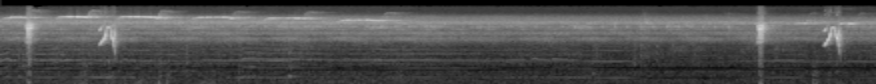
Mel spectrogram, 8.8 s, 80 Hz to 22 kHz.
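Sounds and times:
Schistocichla schistacea calls in South American Eastern Lowlands: 0:00.1 - 0:02.4, 0:07.6 - 0:08.6.

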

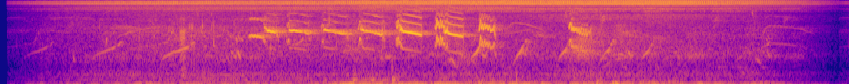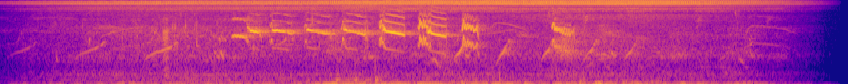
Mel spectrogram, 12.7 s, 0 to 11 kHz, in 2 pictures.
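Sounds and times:
Myiarchus ferox alarm call in South American eastern lowlands: 0:00.8 - 0:05.5, 0:07.1 - 0:11.8.

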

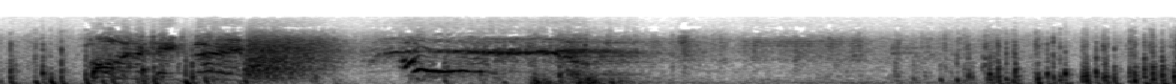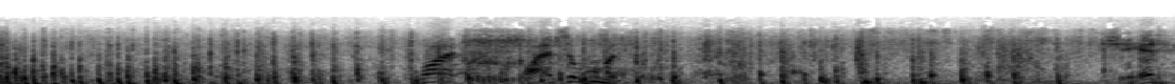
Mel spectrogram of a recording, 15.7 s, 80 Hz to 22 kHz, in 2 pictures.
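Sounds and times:
horses' hooves galloping on hard ground: 0:00.0 - 0:15.6
speech: 0:00.6 - 0:01.4, 0:10.7 - 0:12.3, 0:15.3 - 0:15.6
horse whinnying: 0:02.4 - 0:04.5.

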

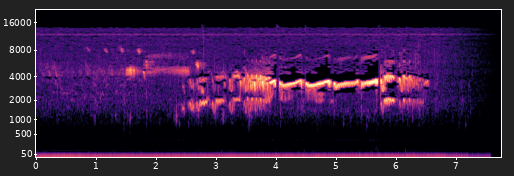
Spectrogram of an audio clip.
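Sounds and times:
Least sandpiper high wavering trilled calls: 0:01.6 - 0:06.6.

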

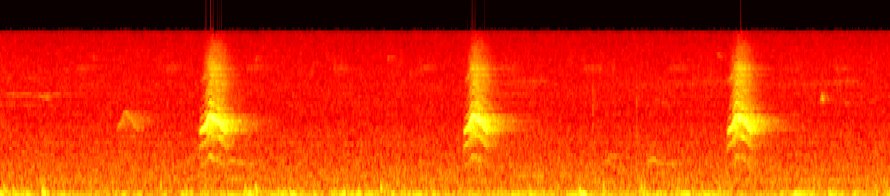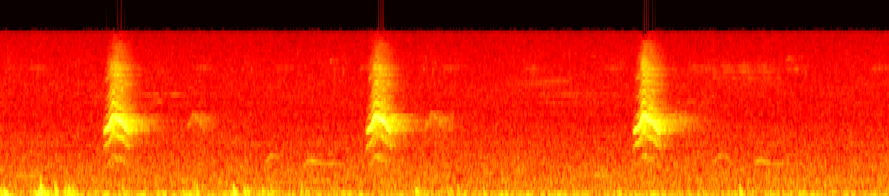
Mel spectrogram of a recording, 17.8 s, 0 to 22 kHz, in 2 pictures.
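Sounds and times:
hooded tinamou calling in South America: 0:02.0 - 0:02.5, 0:04.6 - 0:05.3, 0:06.5 - 0:08.3, 0:09.9 - 0:10.6, 0:12.2 - 0:13.3, 0:15.2 - 0:15.8.

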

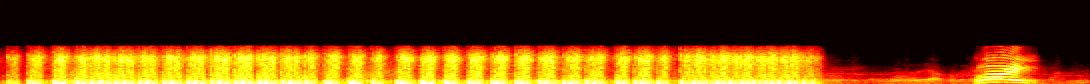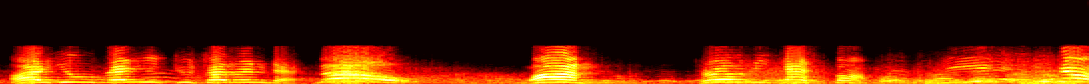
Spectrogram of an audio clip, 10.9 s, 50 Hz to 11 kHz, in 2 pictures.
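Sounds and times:
machine gun firing bursts at a warehouse: 0:00.0 - 0:04.2
speech: 0:06.2 - 0:10.8.

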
